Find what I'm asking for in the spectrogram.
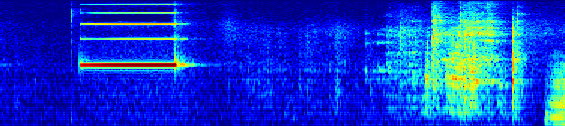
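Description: A multimeter gives a steady continuity beep of about half a second while probing the circuit board of a Panasonic TV remote, followed by faint handling clicks and scraping with no speech.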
